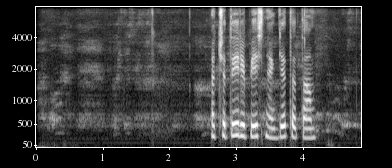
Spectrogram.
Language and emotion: Russian, neutral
